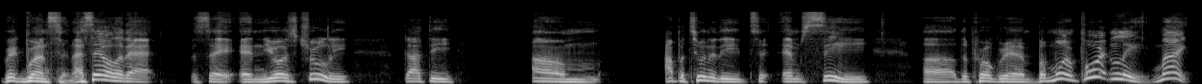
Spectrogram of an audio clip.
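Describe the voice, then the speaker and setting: Excited male podcast co-host, dry sound. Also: medium pitch, dry recording. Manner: enthusiastic, storytelling, quick laughs. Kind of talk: casual chat.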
